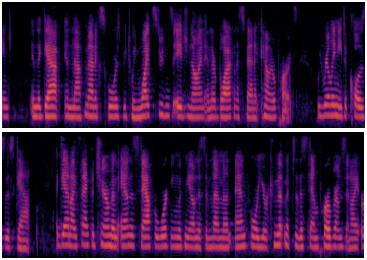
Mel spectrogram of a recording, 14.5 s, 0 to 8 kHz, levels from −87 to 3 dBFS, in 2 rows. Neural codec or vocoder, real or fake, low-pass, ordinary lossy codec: codec, 16 kHz, 2 kbps, X-Codec, HuBERT features, trained on general audio; fake; 7.2 kHz; AAC, 32 kbps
